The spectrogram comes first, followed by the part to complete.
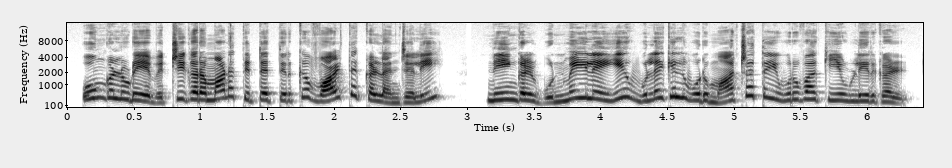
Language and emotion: Tamil, happy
